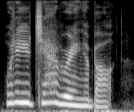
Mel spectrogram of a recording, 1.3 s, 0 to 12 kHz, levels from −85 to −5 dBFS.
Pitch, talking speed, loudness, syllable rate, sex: 245 Hz, 225 wpm, -14 LUFS, 8.5 syllables/s, female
